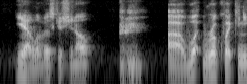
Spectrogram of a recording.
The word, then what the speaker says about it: Shenault: How do you pronounce his name? Chenault? Yeah, Laviska Shenault.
